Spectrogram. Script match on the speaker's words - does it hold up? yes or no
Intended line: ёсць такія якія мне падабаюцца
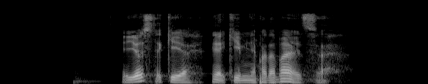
yes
